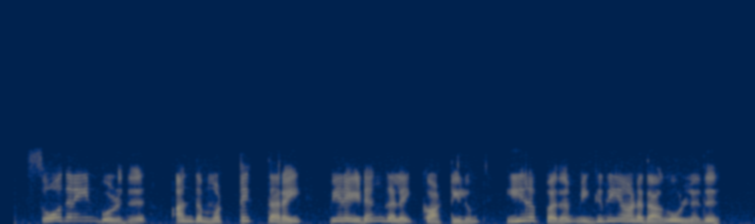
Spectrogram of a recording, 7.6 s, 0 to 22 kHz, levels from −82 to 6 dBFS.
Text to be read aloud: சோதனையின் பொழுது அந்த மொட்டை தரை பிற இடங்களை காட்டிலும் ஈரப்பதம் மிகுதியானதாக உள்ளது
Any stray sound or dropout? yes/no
no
